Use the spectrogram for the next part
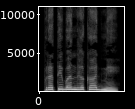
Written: ಪ್ರತಿಬಂಧಕಾಜ್ಞೆ

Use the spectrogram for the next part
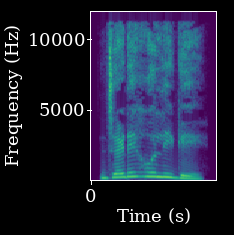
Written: ಜಡೆಹೊಲಿಗೆ

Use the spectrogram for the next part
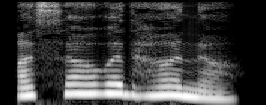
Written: ಅಸಾವಧಾನ

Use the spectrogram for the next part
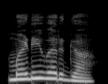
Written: ಮಡಿವರ್ಗ

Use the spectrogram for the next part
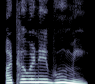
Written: ಅಠವಣೆ

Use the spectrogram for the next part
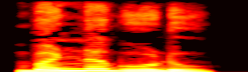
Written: ಭಾನಗಡಿ

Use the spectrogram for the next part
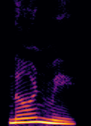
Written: ನಾಣ್ಮೆ

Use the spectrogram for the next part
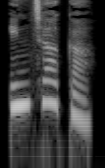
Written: ಇಂಚಾಕ

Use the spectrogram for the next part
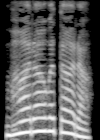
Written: ಭಾರಾವತಾರ

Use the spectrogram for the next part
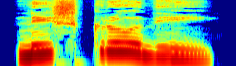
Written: ನಿಷ್ಕ್ರೋಧಿ

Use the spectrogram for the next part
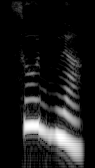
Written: ಸೂಜ್ಞ

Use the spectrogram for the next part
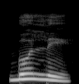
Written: ಬೊಲ್ಲೆ

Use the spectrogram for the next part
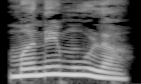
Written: ಮನೆಮೂಳಿ

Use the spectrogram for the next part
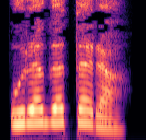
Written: ಉರಗಧರ

